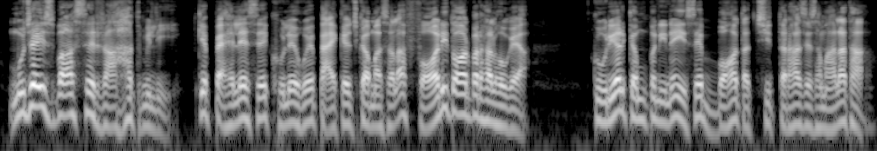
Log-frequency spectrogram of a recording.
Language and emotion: Urdu, happy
